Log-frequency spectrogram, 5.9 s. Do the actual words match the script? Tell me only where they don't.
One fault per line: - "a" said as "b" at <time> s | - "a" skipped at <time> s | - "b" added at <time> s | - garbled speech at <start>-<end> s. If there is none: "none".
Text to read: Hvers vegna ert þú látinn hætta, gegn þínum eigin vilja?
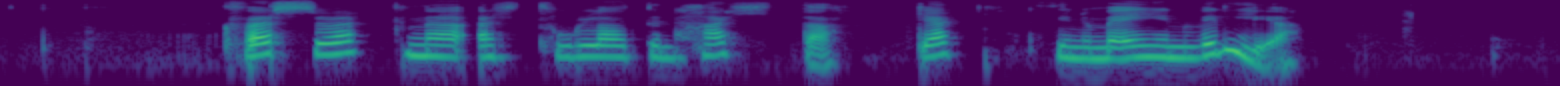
none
